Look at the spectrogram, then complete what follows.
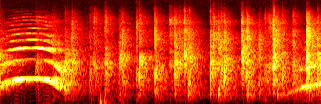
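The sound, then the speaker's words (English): A crowd bursts into steady, dense clapping, applauding to vote that Pixar is the better studio, with a couple of rising whistles or whoops ringing out over the applause at the start and end. “Give a round of applause if you think that Pixar is the better studio.”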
